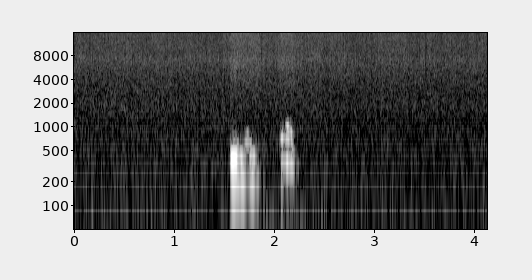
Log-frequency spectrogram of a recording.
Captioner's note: no audio present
